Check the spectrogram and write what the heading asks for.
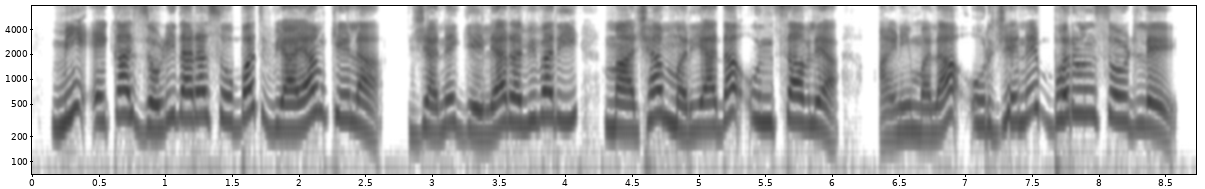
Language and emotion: Marathi, happy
